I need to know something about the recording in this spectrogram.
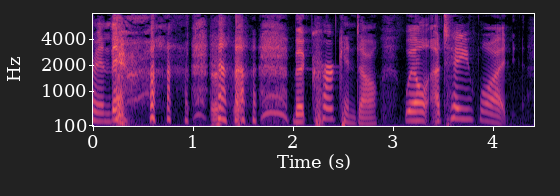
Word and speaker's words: Kuykendall: it uh it's pronounced kirkendal it's k-u-y-k-e-n-d-a-l-l it's dutch it's dutch german and the r um the kuy the y is pronounced r it's kirkendall yes i thought i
